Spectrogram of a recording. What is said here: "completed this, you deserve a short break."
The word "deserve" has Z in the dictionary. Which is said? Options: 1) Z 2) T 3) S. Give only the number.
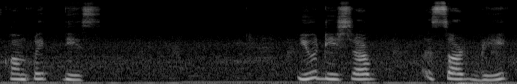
3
